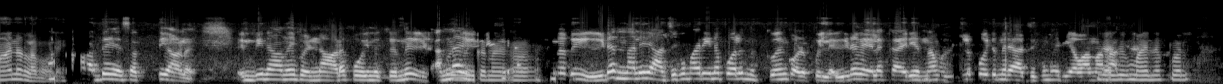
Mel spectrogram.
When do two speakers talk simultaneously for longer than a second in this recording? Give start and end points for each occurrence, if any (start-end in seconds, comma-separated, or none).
none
